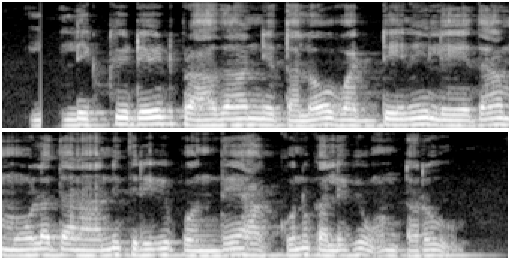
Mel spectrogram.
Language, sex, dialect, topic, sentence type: Telugu, male, Telangana, banking, statement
